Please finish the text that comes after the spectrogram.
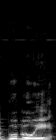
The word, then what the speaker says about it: Bubui: Furthermore, Bubui, MMO Champion's owner, who, side note, I am going to be pronouncing his name that way because I believe it is the correct pronunciation, has personally come out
